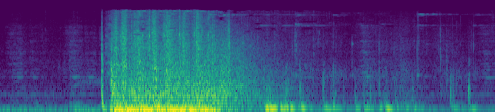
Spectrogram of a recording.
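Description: A single loud gunshot in the video game Call of Duty Modern Warfare II, a sharp blast with a booming tail that fades into quieter in-game movement and muffled thuds.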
